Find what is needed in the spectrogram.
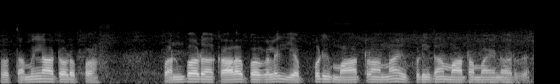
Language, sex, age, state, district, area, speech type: Tamil, male, 30-45, Tamil Nadu, Dharmapuri, urban, spontaneous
